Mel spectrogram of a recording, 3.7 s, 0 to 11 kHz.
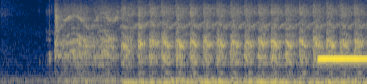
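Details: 2005 Dodge Ram 5.7 Hemi no-start with check engine and lightning-bolt light on: steady, even starter cranking with regular compression pulses, turns over freely but never fires. Owner first suspected no fuel; ignition has been troublesome.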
